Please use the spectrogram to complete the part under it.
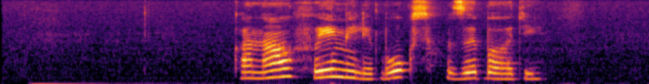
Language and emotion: Russian, neutral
